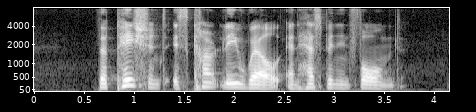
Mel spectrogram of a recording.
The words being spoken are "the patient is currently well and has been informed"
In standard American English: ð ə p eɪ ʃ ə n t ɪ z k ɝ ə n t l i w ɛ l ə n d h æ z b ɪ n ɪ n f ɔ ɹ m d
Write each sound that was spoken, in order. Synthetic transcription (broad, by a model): ð ə p eɪ ʃ ə n t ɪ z k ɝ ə n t l i w ɛ l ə n h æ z b ɪ n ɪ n f ɔ m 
